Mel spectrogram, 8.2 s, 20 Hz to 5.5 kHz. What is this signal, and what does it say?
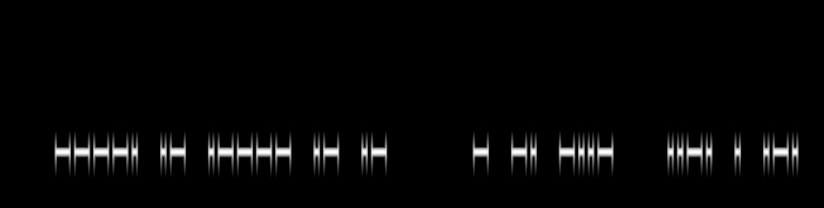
Morse code, heard as a keyed tone, about 25 wpm, spaced as for 20 wpm, 590 Hz. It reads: 9A1AA TNX FER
